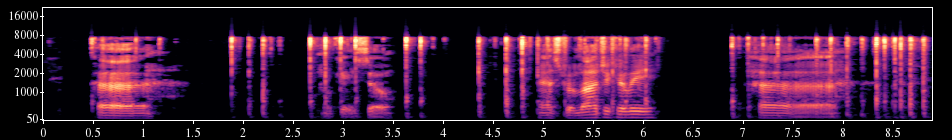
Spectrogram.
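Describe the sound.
Typing on a computer keyboard, with many quick, irregular clicks and short bursts of keystrokes between stretches of a voice talking.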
